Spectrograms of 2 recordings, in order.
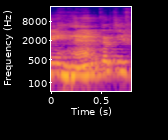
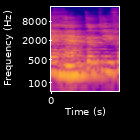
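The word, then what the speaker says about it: handkerchief: इसी तरह हैंन करचीफ में ये हैंडन करचीफ की बजाय हैं करचीफ है तो ये डी साइलेंट हो जाएगा।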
